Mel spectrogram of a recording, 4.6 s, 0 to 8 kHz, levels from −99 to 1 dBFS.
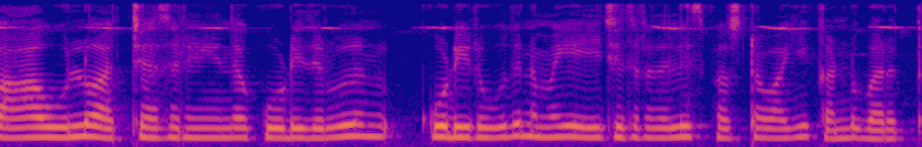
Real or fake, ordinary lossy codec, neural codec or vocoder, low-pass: real; none; none; 7.2 kHz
